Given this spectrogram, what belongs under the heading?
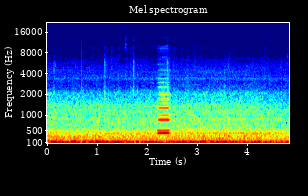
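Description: Jammed road traffic past a toll near Ambience Mall in Delhi: a dense, steady engine rumble with one short car horn toot in the middle, and no voices.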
